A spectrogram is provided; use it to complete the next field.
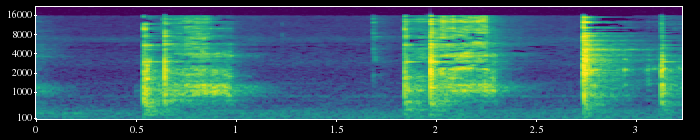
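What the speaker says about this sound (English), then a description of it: "you could take a knife and kind of cut it into" A knife cuts set grass jelly into smaller pieces in three short bursts of scraping and tapping against a container, close and fairly quiet with silence between strokes.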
